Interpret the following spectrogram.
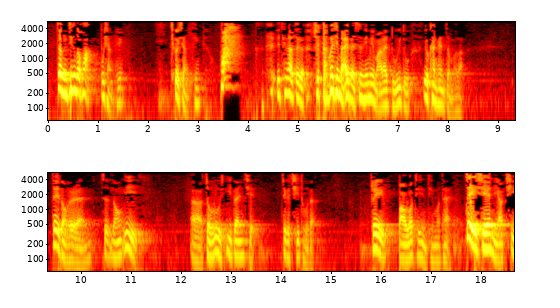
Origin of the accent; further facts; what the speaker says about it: China; 你会注意到我们中国人哈，老老少少说很重视运动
